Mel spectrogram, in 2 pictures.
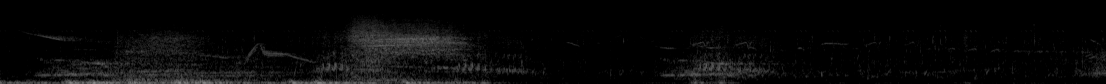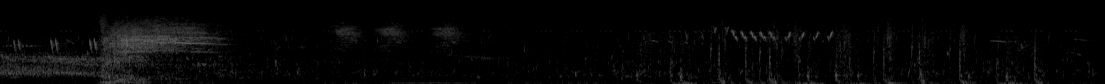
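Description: Small dinosaurs chirp and screech in the grass.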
